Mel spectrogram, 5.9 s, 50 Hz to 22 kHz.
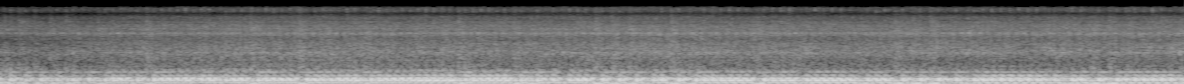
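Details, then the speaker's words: Rebuilt 125cc project bike, started with a drill, warming up: busy, even small-single putter with a steady beat, no knocks or gaps; idling fine. "Still sounds like idle."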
